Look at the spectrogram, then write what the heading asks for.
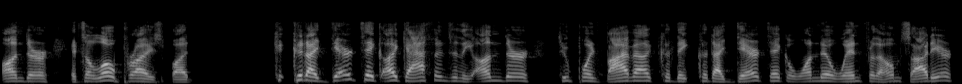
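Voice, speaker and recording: Bright-voiced man talking sports betting. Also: fairly high pitch, normal speed, dry recording, dull audio. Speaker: host of a sports betting show. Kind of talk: casual betting tips discussion.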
